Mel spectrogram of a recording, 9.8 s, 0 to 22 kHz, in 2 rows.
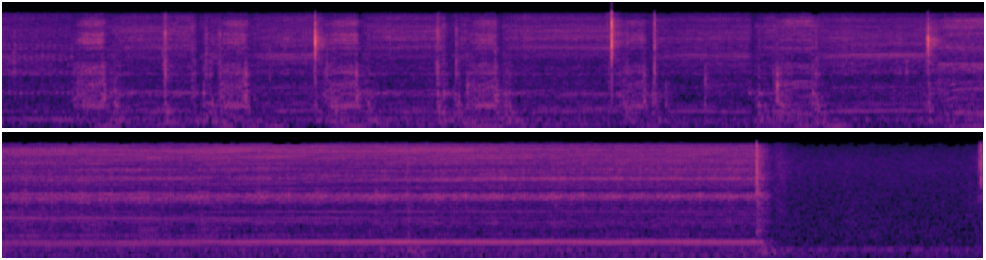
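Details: Sansui SE 9 analog graphic equalizer with preset memory, after repair (switches and potentiometers cleaned of grease, slider drive mechanism reassembled); button clicks then a smooth, even four-second motor whir as the sliders glide; motorized slider drive working properly.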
